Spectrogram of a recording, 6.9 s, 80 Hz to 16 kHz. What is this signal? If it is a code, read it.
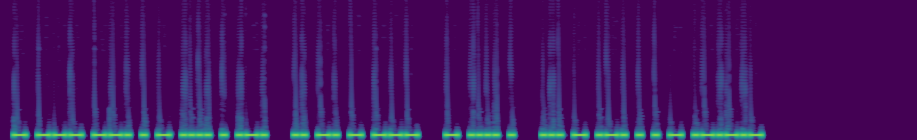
Morse code, heard as a keyed tone, about 40 wpm, 700 Hz. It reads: TOGETHER INTO THE STREET.
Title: Sentences from Top 1000 Words - Review Part 3 - 40wpm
